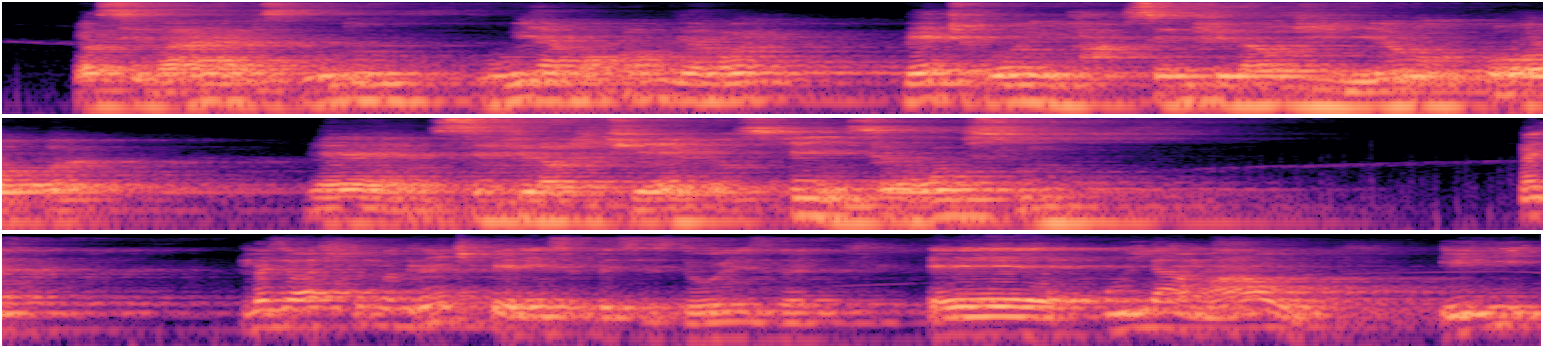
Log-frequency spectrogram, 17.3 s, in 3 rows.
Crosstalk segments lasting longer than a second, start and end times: none

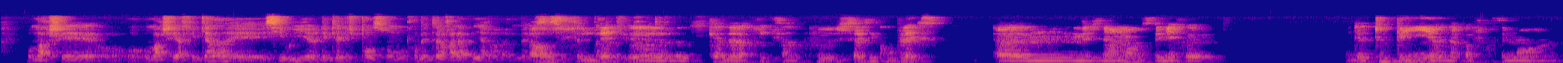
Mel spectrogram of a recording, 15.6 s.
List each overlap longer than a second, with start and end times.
5.3-6.7

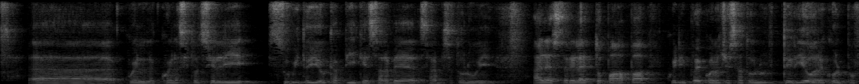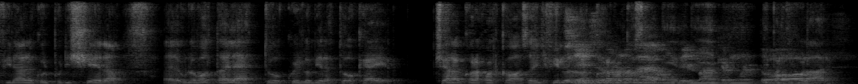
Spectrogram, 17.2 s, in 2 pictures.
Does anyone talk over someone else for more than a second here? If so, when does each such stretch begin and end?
14.2-15.8

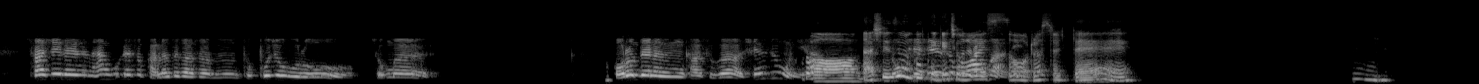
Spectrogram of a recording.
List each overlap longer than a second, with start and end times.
8.9-10.3

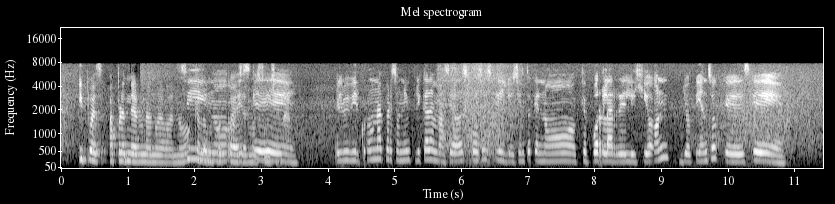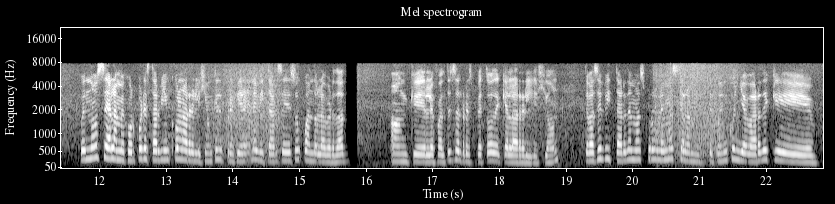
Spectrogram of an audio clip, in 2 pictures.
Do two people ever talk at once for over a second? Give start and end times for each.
1.8-3.4

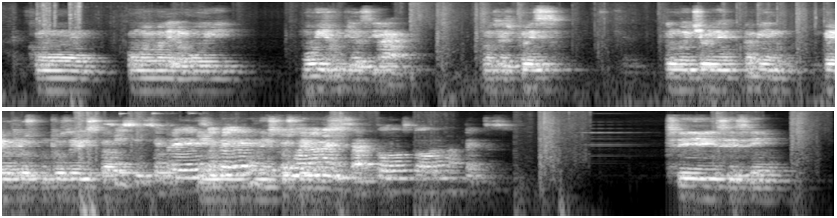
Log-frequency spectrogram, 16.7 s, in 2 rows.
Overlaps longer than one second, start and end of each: 10.3-11.8

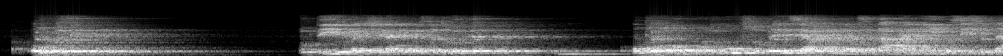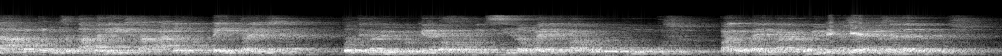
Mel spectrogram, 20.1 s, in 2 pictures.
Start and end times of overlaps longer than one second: 17.4-18.7

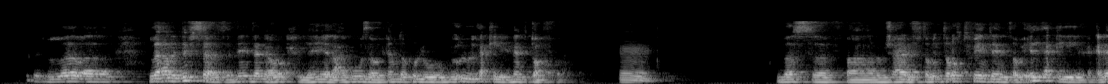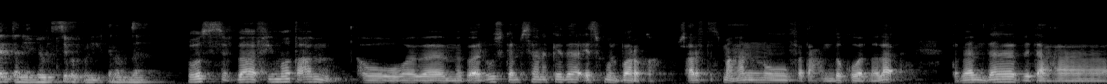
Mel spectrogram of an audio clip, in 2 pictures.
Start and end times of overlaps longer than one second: none

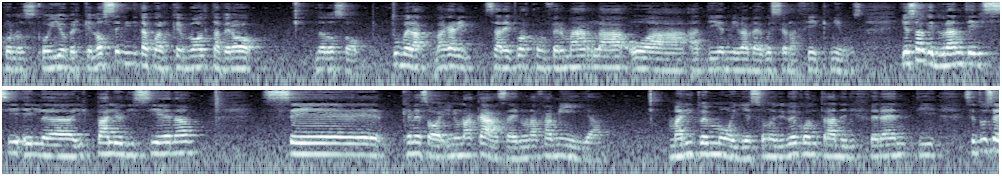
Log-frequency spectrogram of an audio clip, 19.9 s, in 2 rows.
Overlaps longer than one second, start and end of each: none

